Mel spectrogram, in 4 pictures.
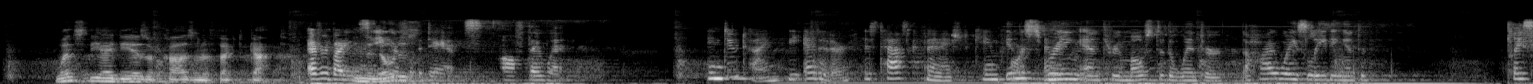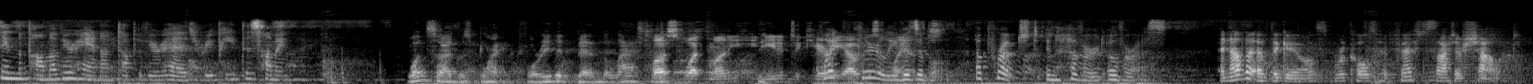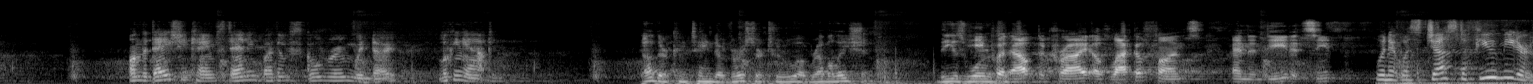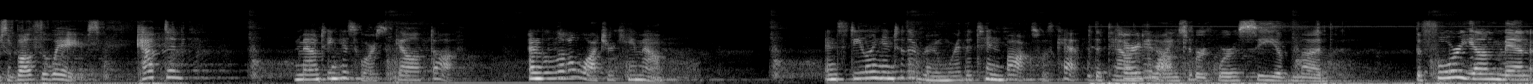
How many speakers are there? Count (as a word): nine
